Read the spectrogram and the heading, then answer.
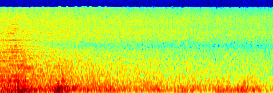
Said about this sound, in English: lightning flashed brighter than the sun. An ear-splitting crack ripped through the campsite.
